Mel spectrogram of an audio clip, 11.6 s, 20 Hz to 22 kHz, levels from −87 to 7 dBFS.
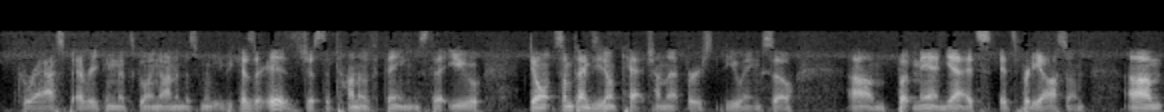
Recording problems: garbled, watery; slightly; nothing above 6.5 kHz
hiss; faint; throughout; 20 dB below the speech

